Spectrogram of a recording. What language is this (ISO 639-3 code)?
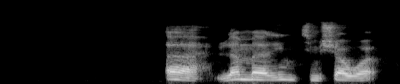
kab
